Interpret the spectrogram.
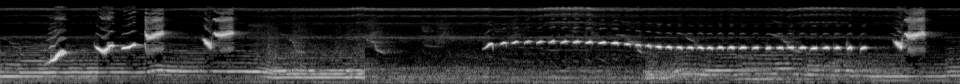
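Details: Shama singing as a morning lure to get a silent bird calling. Bright slurred whistles and sharp high notes come first, then after a pause a long, even, rapidly pulsed trill that slowly drops in pitch.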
